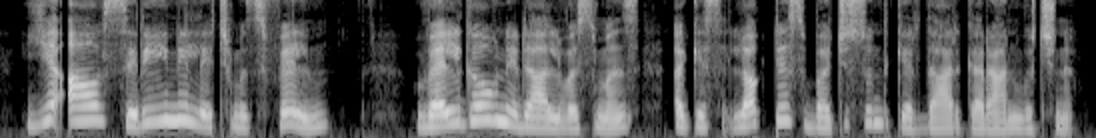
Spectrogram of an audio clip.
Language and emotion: Kashmiri, neutral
